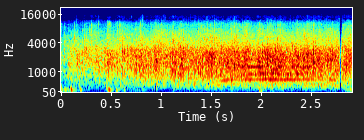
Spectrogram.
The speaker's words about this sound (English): Okay, everybody stop. Everybody clap your hands and give him praise.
